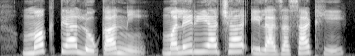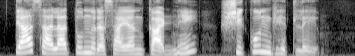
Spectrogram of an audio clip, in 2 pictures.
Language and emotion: Marathi, neutral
